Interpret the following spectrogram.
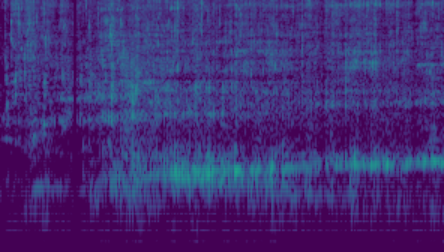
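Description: Water poured from a pitcher into a glass jar: a faint pouring that builds about a second in, with a low tone rising slightly as the jar fills.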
